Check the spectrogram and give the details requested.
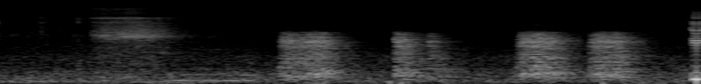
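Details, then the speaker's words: Fetal heartbeat heard at a fifth-month anomaly scan, which the doctor said was all normal: rhythmic whooshing Doppler pulses. "നിങ്ങൾ കേട്ടതാണ് കേട്ടോ ബേബിയുടെ heart beat"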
